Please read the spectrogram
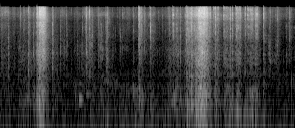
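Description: Gift wrapping paper being torn and crinkled by small children's hands, with two louder rips, about a second in and about four seconds in.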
